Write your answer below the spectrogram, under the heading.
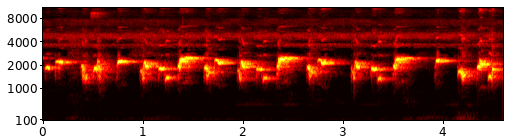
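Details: Yellow-vented bulbul morning song for tutoring birds: continuous, busy chatter of bright slurred whistles, rising and falling, about three notes a second, with a faint high-pitched hum in the background.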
